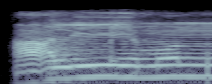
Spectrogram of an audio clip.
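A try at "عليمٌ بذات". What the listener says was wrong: আলিমুম। কারণ তানবিন আসে না মিমের উপরে। হ্যাঁ, মিমের উপর দুই পেশ তানবিন, তো তানবিনের পরে বা এসছে, তো তানবিনকে মিম দ্বারা পরিবর্তন করতে হবে, তো আলি মুনের জায়গায় আলি মুম। মুম মানে মিম ধরতে হবে ওখানে আর কি।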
